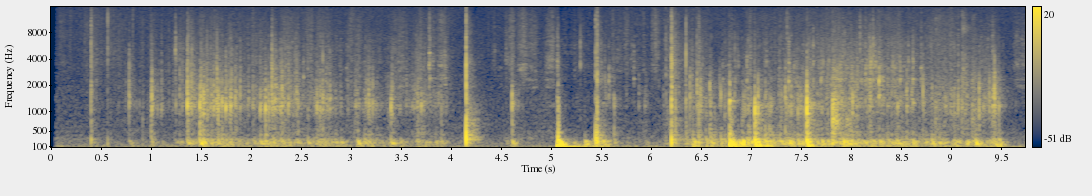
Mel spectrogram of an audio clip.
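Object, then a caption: Heap of gym chalk blocks and powder. Two hands in yellow rubber gloves press their fingers into a large, dry heap of purple dyed gym chalk (magnesium carbonate), loose powder with crumbly chunks, crushing and crumbling it. The result is a soft, low, muffled crunching and pattering, broken by a few sharper, louder crunches as chunks give way midway through.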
